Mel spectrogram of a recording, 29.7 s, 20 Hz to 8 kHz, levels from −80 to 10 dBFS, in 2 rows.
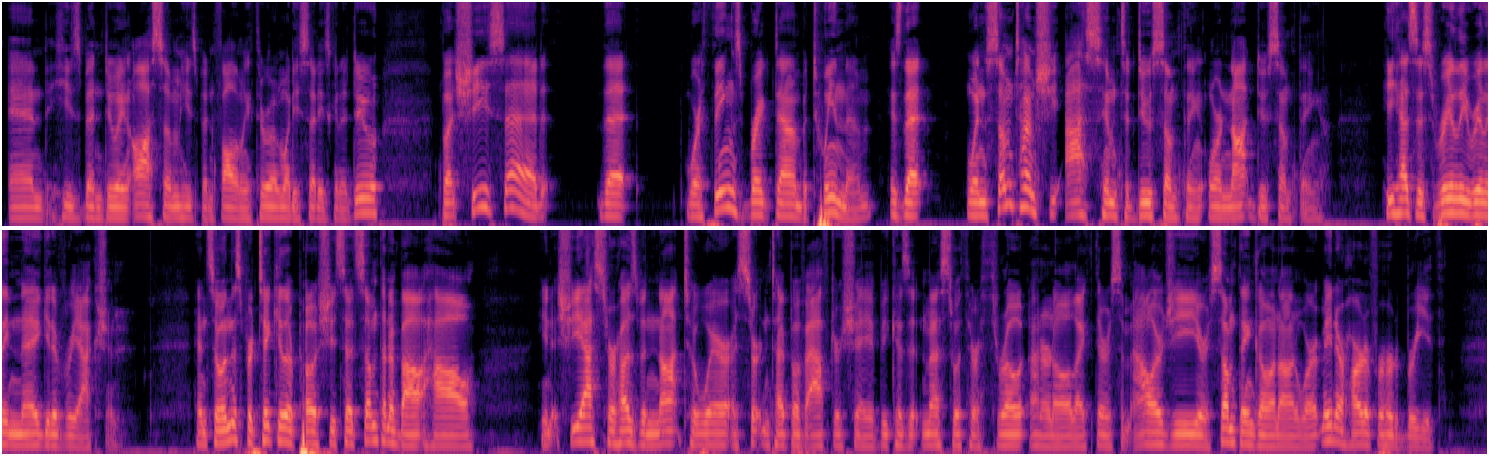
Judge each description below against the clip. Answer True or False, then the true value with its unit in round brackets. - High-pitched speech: False (110 Hz)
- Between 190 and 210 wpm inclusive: True (200 wpm)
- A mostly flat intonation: False (3.6 semitones)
